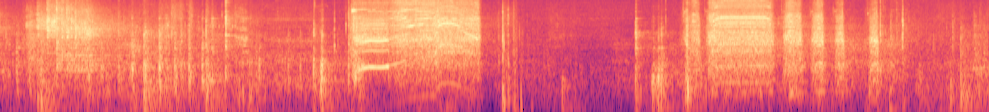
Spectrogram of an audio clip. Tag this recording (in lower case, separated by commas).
inside a large room or hall, tools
